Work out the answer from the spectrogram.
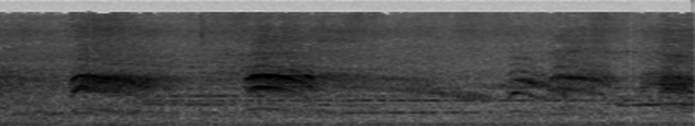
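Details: Harsh caws from an Indian jungle crow feeding on fish: two loud, rasping calls close together, then softer, slurred caws trailing off, against a low hum.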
